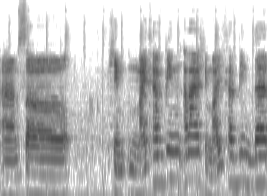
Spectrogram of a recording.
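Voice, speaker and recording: Very slow speech from a man at medium pitch in a Polish accent, with very wide pitch swings, audible room echo and light background noise. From Poland, Olsztyn area. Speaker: gaming YouTuber. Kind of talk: storytime vlog while playing VR. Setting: home recording, VR headset. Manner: halting, many fillers. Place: home room.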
